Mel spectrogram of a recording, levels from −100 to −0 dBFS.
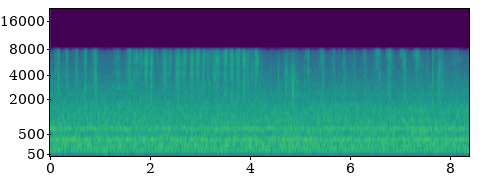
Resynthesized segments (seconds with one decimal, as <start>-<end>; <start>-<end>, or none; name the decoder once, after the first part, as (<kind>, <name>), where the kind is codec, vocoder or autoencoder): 2.6-3.5 (vocoder, Vocos); 5.1-6.4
